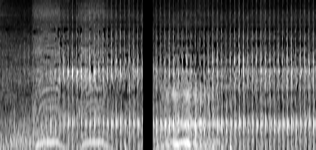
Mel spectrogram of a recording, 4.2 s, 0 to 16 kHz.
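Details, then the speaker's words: Add-on electric fuel pump (from carbureted car) on modified Traill GTX motorcycle, switched on by button to feed carb from tank on climbs: steady even ticking about 3.5 per second; pumping normally. "Nah, saya bisa mengaktifkannya pakai tombol di sini. Ini akan berbunyi, kedengeran."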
